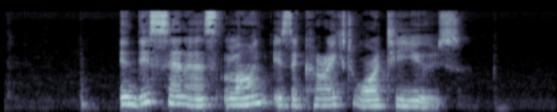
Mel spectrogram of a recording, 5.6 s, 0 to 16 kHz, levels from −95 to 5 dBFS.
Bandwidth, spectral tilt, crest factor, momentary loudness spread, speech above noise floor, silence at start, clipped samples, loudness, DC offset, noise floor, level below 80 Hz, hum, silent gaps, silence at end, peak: 12 kHz; -3 dB/octave; 22 dB; 11 LU; 52 dB; 0.8 s; under 0.1%; -20 LUFS; under 0.1%; -73 dBFS; -66 dBFS; none; none; 1 s; -2 dBFS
